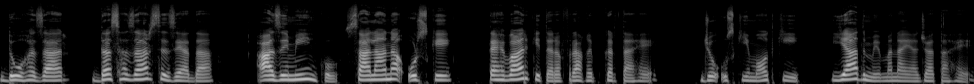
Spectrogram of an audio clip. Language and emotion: Urdu, neutral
